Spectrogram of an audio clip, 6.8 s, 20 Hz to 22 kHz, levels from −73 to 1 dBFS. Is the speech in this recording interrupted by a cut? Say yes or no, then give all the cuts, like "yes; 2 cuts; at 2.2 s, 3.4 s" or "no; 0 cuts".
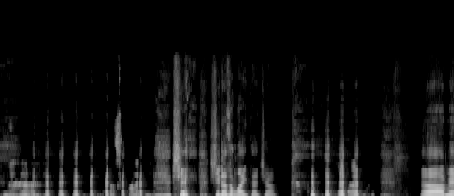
no; 0 cuts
